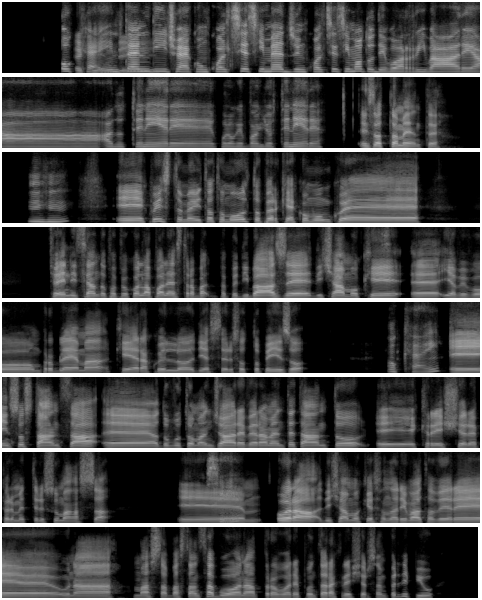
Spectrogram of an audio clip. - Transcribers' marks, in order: "cioè" said as "ceh"; drawn out: "a"; tsk; "cioè" said as "ceh"; "proprio" said as "popio"; "proprio" said as "popio"; tapping
- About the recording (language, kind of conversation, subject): Italian, podcast, Come mantieni la motivazione nel lungo periodo?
